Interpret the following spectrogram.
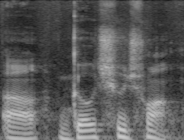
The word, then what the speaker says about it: gochujang: special sauce, and let's see if I can pronounce it correctly. I'm not Korean, so I'm going to give it a try. Gochujang.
